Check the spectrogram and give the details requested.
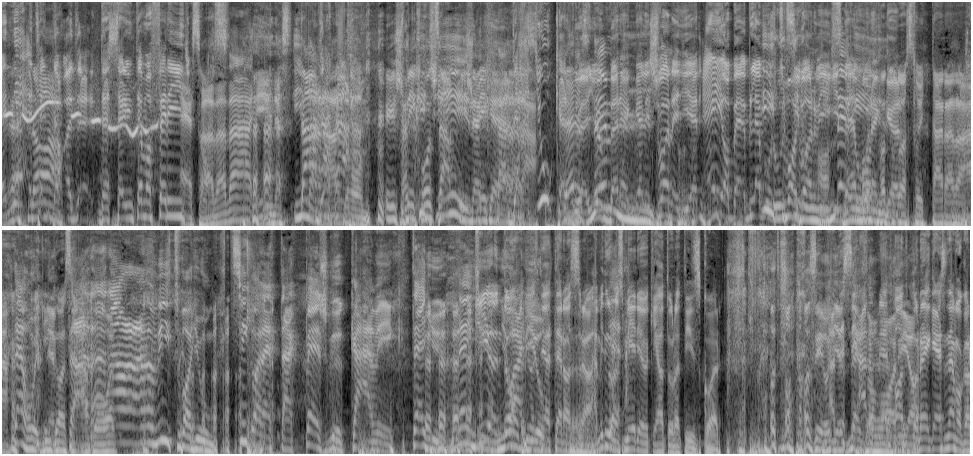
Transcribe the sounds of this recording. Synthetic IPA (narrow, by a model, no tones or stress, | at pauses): sɛinɛd̪ɛd̪ɛsɛɾint̪ɛmɒfɛɾisdad̪aːeeːnɛst̪imaːdd̪om | eːʃaekiaenɛek̪aɾd̪ɛhajoːkɛɛøɛmɛɾɛkːɛeːʃʋɒnɛɟːijɛnɛjɒbɛblɛboiuʋɒneɛɛoɛɡshoct̪aɾada̰ɛɦo̞ɟiɡɒzaːboːlmit̪ʋɒɟuŋk̪ssiɡɒɾɛt̪ːaːkpɛʒɡøːkːaːveːkt̪ɛɟyk̪ɛijønoauiɒt̪ɛɾɒsrɒ̰ha̰mid̪ɡoosmeːɾjøøkeɒt̪oːɾɒt̪iːsko̰r | ɒzeːɾhoaɛɛoɛkoɾɛɡɛsnɛmɒkɒɾ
